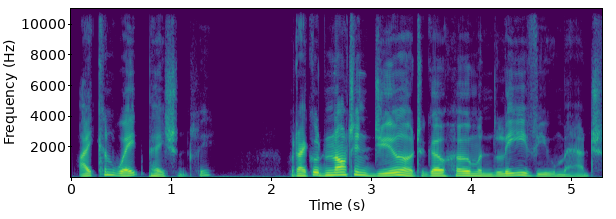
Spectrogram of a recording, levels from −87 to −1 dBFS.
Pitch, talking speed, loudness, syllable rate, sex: 125 Hz, 180 wpm, -20 LUFS, 5.0 syllables/s, male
